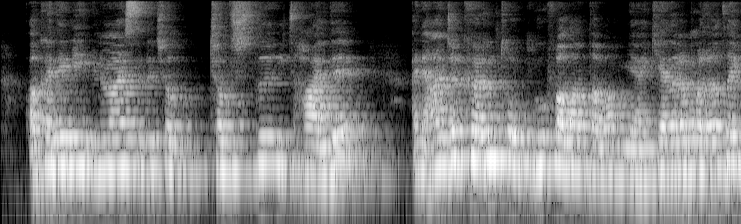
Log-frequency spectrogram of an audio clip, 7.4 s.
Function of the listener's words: listening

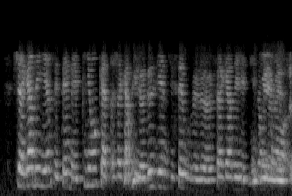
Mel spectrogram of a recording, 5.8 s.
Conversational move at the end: taking over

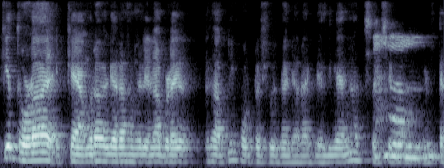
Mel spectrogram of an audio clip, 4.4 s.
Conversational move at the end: taking over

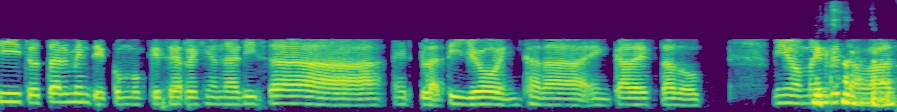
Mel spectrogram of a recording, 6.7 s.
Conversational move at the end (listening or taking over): listening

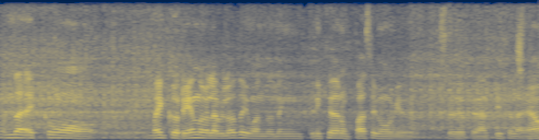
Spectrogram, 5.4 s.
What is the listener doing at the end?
taking over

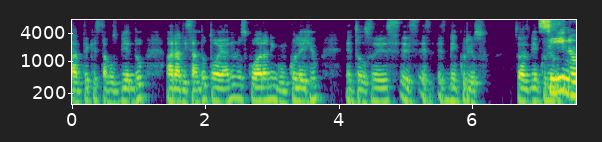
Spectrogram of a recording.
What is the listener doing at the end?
taking over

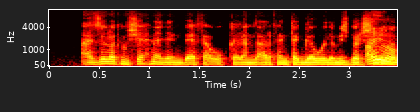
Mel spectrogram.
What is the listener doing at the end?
taking over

